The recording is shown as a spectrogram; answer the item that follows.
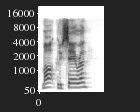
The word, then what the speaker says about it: Marc Lucero: Welcome back, Mark Lucero.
